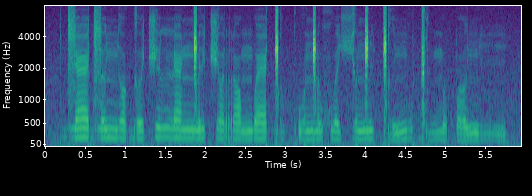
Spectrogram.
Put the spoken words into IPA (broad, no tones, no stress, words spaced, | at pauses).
d͡zæd͡zʌ ɲʌ ɡət͡ʃɪlːæ ŋ͡ǁɪt͡ʃʌrɒ ŋʷæɡ͡ǁʌ kʷʼʌŋ͡ǁəxʷæ çəŋ͡ǁi ɡ͡ǁəɲuɡ͡ǁumə pʌ ɲi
